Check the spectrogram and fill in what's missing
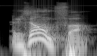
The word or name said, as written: ritonfa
